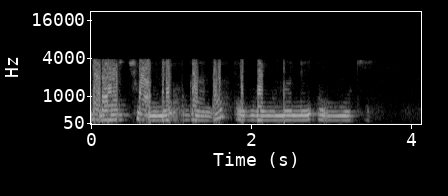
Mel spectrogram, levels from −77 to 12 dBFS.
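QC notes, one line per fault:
Throughout, integer overflow: the loudest peaks snap into violent, hard cracks, far sharper than ordinary clipping. The signal was pushed about 9 dB too hot, and a few percent of samples ran past the integer limit, wrapping to the opposite sign instead of being held at full scale.
1.04 to 1.15 s, lost AMR speech frames: the sound smears into a drawn-out, fading warble for about 116 ms before recovering weakly and roughly. Four frames failed on the radio link, so the decoder kept reusing the last good pitch and vocal tract settings at falling gain. The narrowband mobile coding itself shows only light damage, with nothing passing above 4 kHz.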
